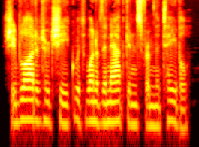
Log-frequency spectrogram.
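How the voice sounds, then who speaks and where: A woman narrating an audiobook in a measured, even reading voice. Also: low voice, no echo, clean studio sound. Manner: measured, even reading with light character shading. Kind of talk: scripted narration.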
